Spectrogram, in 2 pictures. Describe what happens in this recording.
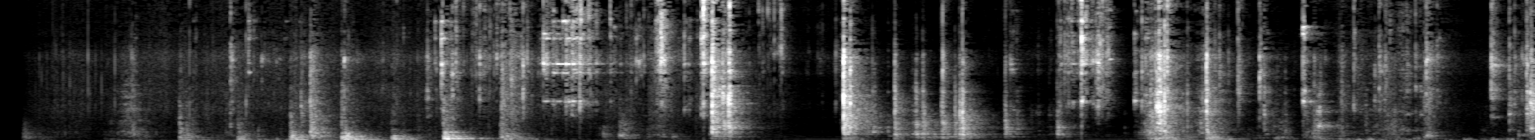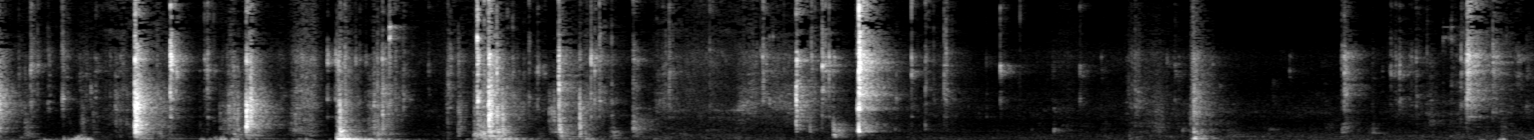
Opening door and closing with key entering the flat then opening and closing a second door and finally turning on the light.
